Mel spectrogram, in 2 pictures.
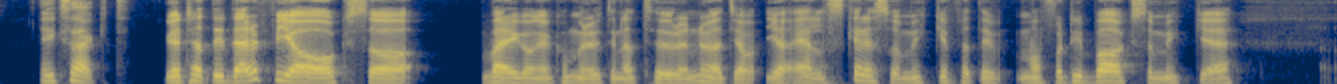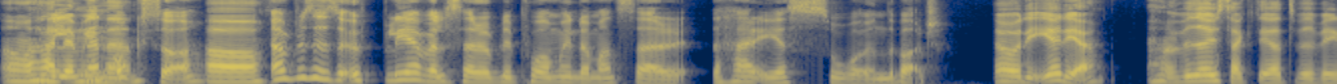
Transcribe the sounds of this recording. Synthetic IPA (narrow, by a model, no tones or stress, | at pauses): ɛksakt̪ | jat̪ʰʊːat̪̚d̪ɛd̪æɾfœɾjɑːɡɔksɔ | vaɾjəɡɔŋːjakʰɔmːəɾʉ̟ːt̪ɪnat̪ʰʉ̟ːɾənːʉ̟ːat̪jɑːjɑːɡɛlskaɖɛsɔmʏkːəfœɾat̪̚d̪ɛmanfoːʈɪlbɑːksɔmʏkːə | ɔvaɦæːɭɪamːənɔksɔɑːjɑːpɾɛs̬iːs̬ɔɵpːleːvəlsəɾɔbliːɾpʰoːmɪnd̪ɔmat̪sæːɾd̪̥ɛɦæːɾʔæsɔɵ̰nd̪əɾbɑ̰ːʈ | jɑːd̪ɛæɖɛ | vɪhaɾjɵsak̚t̪̚d̪ɛat̪vɪvɪ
